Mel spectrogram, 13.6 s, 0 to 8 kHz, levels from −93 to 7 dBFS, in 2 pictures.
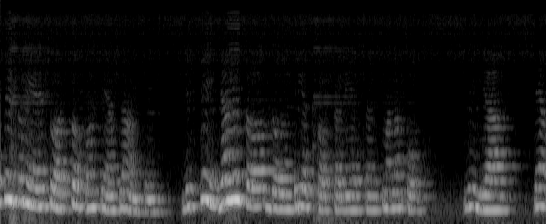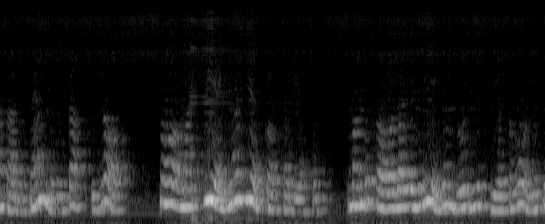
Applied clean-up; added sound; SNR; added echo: neural separator model SepFormer DNS4.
